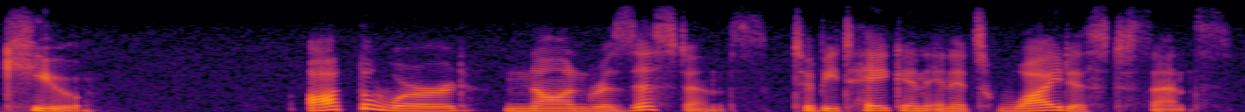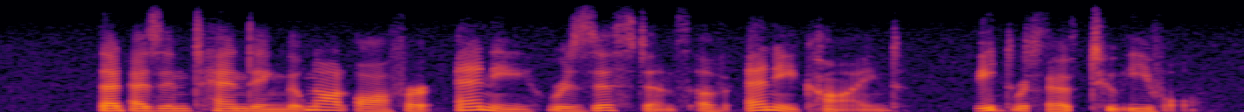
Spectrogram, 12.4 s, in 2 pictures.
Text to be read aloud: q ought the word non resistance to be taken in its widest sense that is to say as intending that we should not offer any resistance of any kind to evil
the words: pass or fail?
fail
